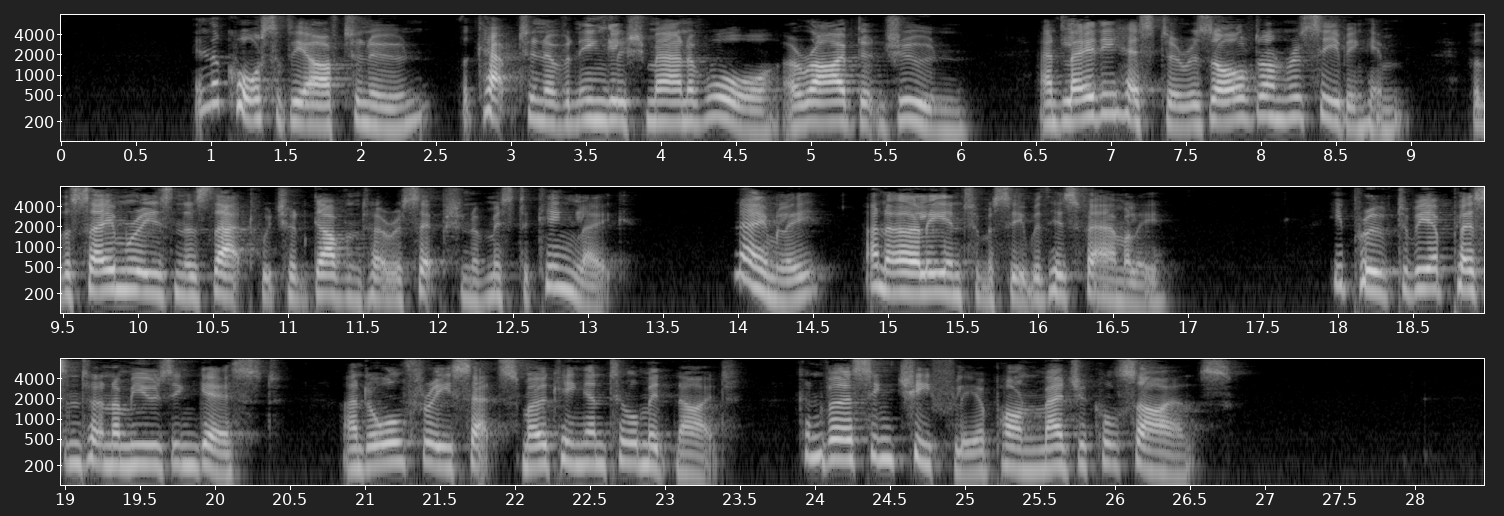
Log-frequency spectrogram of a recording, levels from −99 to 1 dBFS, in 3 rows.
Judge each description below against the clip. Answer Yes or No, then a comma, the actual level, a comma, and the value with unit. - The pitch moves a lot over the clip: No, average, 3.1 semitones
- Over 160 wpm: No, average, 140 wpm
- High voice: Yes, high, 200 Hz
